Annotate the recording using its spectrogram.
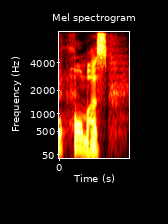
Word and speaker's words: Ramos: Ricardo Ramos got Ricardo Homas, I'm going to say it correctly, got the victory.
